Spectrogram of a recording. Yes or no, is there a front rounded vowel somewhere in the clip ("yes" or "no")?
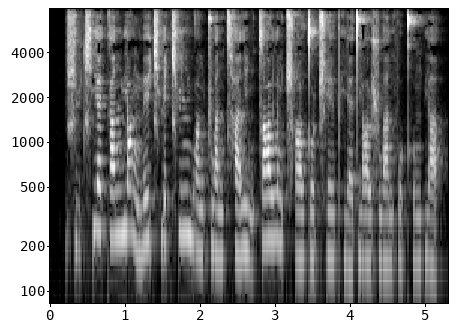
yes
